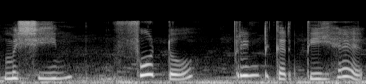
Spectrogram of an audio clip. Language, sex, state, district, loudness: Hindi, female, Himachal Pradesh, Shimla, -15 LUFS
